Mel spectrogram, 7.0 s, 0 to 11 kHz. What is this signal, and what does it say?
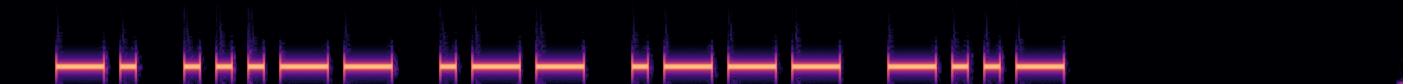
Morse code, heard as a keyed tone, about 15 wpm, 700 Hz. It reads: N3WJX
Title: USA Callsign DE Callsign 15wpm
